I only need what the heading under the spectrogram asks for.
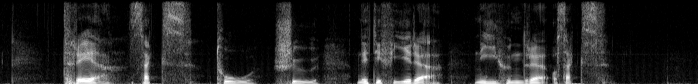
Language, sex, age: Norwegian, male, 43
